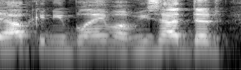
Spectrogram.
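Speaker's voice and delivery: usual speaking voice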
